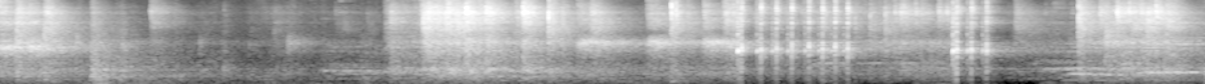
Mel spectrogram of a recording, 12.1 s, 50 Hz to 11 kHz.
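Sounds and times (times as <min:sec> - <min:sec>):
airsoft gun rapid firing: 0:07.3 - 0:10.2.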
